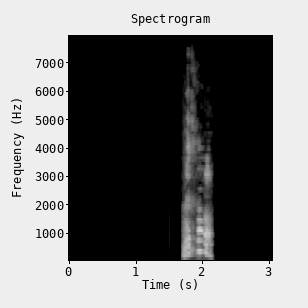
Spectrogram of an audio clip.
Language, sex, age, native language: Icelandic, male, 30-39, Icelandic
